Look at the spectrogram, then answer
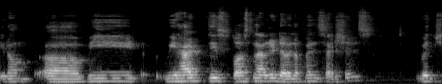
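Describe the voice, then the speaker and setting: A somewhat breathy man talks at a moderate pace. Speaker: guest. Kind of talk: interview answer. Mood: grateful, warm.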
